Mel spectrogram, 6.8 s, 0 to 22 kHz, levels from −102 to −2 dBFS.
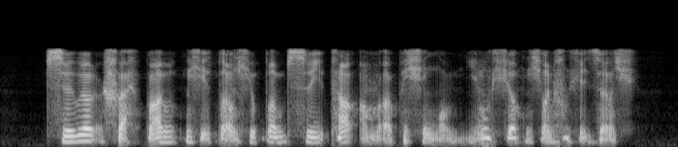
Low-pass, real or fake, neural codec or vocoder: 5.4 kHz; fake; autoencoder, 44.1 kHz, a latent of 192 numbers a frame, MeloTTS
